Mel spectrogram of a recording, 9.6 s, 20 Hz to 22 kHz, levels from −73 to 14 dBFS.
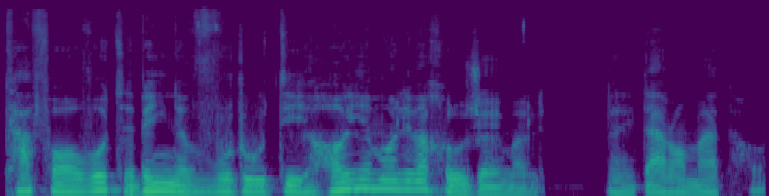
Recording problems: wrong speed, natural pitch; too slow; 0.5 times normal speed

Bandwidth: 18 kHz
